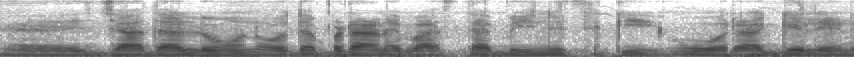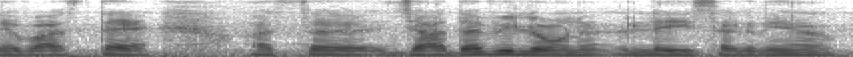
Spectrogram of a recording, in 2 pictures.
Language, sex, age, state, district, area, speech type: Dogri, male, 18-30, Jammu and Kashmir, Reasi, rural, spontaneous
